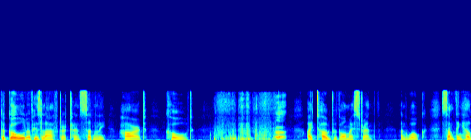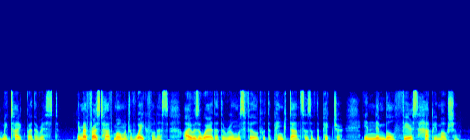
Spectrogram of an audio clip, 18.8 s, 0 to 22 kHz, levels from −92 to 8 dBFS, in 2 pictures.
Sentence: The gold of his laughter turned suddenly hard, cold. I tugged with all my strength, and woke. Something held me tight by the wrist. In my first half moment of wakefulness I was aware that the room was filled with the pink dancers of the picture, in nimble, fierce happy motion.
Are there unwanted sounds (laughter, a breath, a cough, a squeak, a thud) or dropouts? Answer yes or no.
yes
